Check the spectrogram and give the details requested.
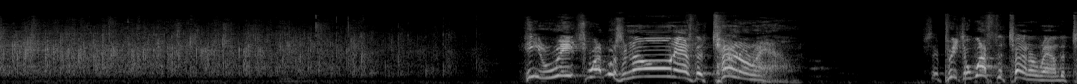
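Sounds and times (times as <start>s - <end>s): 
audience clapping hands: 0.0s - 5.1s
speech: 5.2s - 7.9s, 9.3s - 10.7s.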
